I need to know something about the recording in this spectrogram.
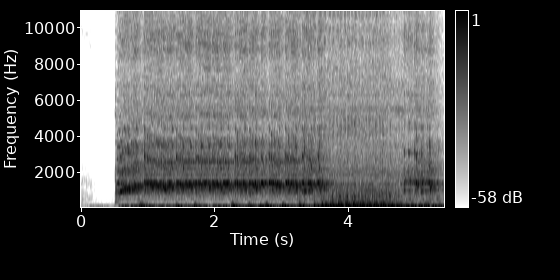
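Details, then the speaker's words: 1985 Honda VF700 Interceptor V4, first start, with carb cleaner and oil pressure confirmed: catches after a brief crank into a fast, fairly even putter, all four cylinders firing. "Looks like we fired on all four there. Maybe a little more."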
